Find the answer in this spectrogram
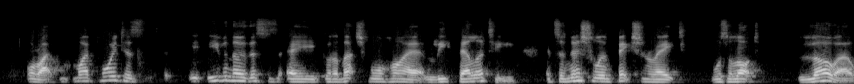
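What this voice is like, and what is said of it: New Zealand accent. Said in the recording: “it's the Kiwi accent ... I think it's the New Zealand accent”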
